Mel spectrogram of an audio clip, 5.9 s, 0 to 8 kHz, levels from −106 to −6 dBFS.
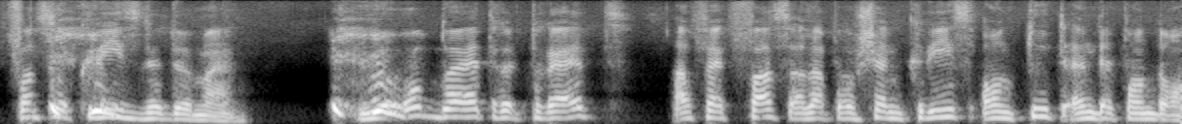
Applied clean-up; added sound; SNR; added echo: neural mask model Resemble Enhance denoiser.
